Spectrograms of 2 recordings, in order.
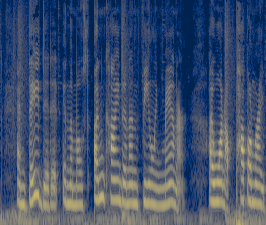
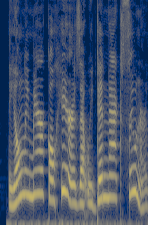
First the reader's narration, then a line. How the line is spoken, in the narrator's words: the snowman yelled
